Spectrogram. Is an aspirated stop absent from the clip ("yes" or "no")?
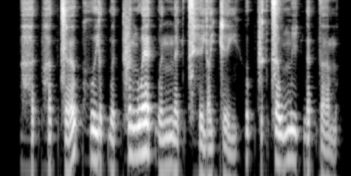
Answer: no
